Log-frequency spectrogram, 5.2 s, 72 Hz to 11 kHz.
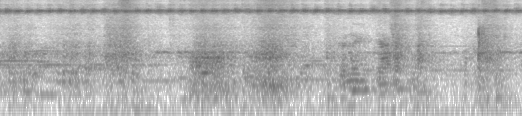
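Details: Steady, piercing high trill of many crickets at the Thanh Bình cricket farm at 8 pm, while eggs are gathered for customers; faint voices and soft handling noises sit below the constant drone.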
